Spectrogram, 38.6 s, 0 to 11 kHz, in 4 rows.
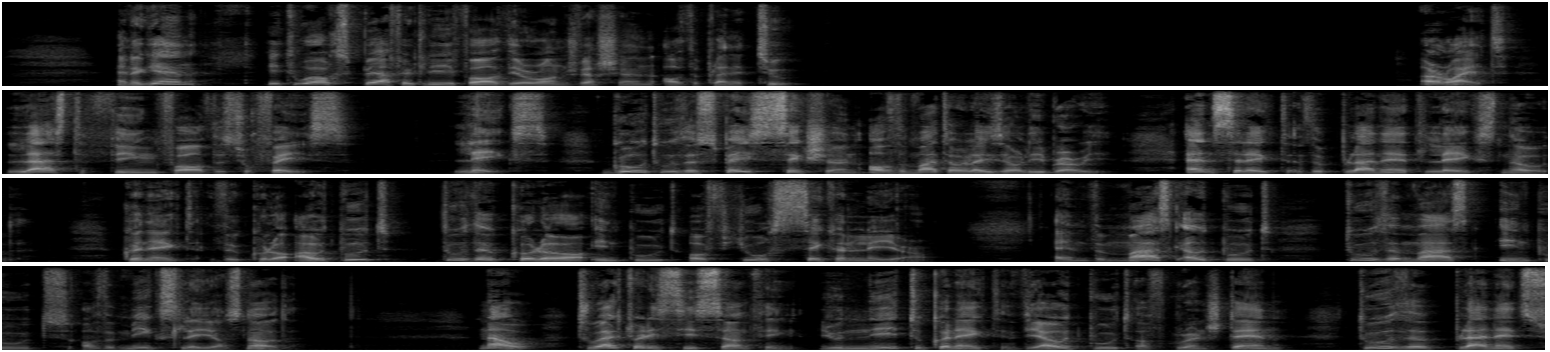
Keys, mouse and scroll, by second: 0.3 middle click, 0.3 click, 1.1 m, 2.6 ctrl+shift+click, 8.6 n, 8.7 click, 9.8 click, 11.9 click, 12.8 click, 15.2 click, 16.6 click, 27.6 click, 33.5 middle click, 37.0 click.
